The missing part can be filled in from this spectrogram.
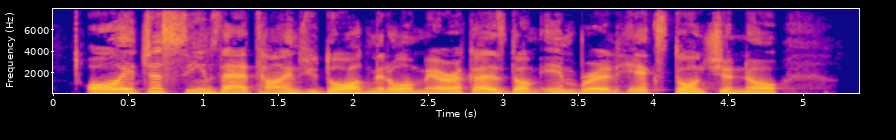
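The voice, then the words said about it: Put-on Upper Midwest accent. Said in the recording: “I don't know which accent to read this in because it's not from the South. He's from Michigan ... I don't know if that's Canadian or Minnesota”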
